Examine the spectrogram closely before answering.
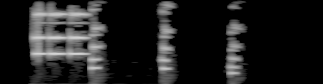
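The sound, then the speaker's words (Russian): A game-style system message chime: a bright electronic tone held briefly, then three short high pings at roughly even spacing, alone against silence. “Три системных сообщения появились перед глазами сразу же, как только Зангар коснулся двери.”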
